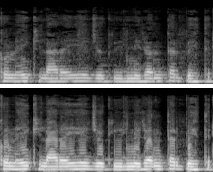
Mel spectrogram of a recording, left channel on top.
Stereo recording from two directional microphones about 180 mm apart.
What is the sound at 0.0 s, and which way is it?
Speech, 50° right (ahead or behind).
